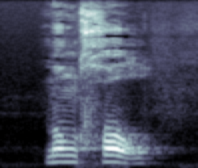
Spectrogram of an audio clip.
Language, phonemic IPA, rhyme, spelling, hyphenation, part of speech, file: Dutch, /mɔŋˈɣoːl/, -oːl, Mongool, Mon‧gool, noun, Nl-Mongool.ogg
- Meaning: a Mongol, someone from Mongolia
